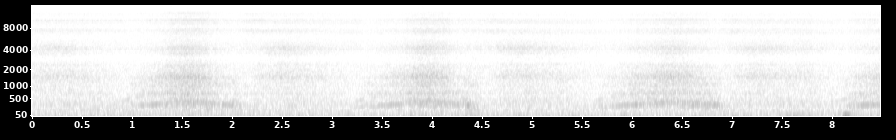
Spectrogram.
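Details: A small travel CPAP machine (DreamStation Go, AirMini or Transcend) running at 10 cmH2O with flex 3: steady blower hiss with a soft whine rising and falling about 25 times a minute as breaths cycle.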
